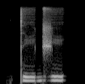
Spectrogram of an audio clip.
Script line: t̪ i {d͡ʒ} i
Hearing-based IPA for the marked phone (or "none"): d͡ʒ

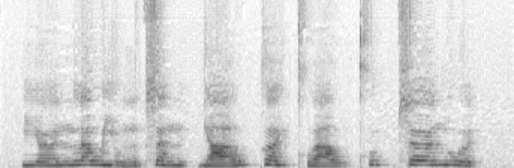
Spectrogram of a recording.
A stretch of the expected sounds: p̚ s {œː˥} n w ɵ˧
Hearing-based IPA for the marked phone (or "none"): œː˥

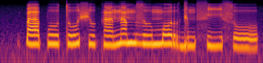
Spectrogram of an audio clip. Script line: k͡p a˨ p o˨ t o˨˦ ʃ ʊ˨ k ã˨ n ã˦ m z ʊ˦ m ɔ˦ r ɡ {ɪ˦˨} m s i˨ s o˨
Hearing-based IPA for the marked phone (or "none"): ɪ˨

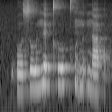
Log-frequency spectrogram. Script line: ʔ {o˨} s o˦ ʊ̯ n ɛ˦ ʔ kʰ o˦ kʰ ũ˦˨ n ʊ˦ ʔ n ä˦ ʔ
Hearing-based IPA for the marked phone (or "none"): o˨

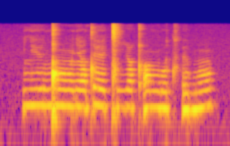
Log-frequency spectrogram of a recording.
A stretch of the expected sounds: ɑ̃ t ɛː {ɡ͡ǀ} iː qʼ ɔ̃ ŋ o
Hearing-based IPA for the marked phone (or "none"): ǀ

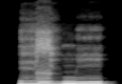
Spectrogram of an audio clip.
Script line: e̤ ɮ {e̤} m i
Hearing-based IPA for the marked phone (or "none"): i̤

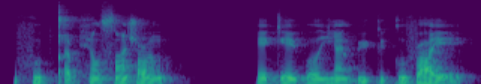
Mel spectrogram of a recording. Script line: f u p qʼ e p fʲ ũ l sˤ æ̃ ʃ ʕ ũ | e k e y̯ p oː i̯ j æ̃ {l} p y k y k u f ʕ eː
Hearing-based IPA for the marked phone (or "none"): l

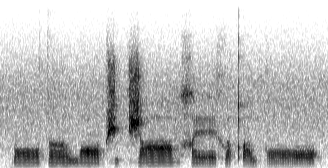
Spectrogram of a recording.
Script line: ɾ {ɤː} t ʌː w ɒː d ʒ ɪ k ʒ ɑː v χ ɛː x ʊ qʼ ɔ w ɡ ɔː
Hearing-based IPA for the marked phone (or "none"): ɔː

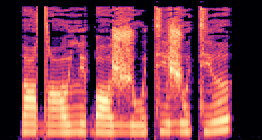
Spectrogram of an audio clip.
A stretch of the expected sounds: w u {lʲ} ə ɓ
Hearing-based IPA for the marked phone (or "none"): lʲ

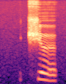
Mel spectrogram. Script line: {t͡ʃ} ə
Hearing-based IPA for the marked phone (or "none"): t͡ʃ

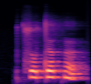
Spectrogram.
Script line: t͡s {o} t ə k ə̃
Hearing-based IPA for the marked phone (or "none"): o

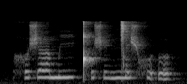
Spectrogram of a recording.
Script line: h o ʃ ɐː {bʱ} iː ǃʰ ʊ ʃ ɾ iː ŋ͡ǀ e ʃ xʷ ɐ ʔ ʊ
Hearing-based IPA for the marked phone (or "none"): m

